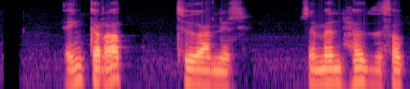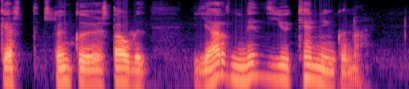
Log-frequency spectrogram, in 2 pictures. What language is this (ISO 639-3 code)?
isl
